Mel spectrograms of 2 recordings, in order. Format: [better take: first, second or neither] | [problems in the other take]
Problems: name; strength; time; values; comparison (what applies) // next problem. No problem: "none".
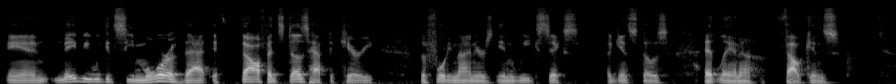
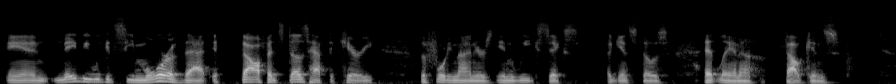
first | muffled; slightly; fading above 2.5 kHz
